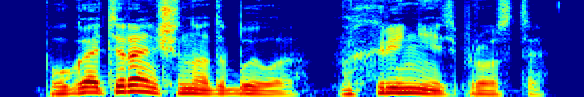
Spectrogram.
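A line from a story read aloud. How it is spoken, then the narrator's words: Cursing through clenched teeth. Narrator (Russian): Рома снова сквозь зубы выругался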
